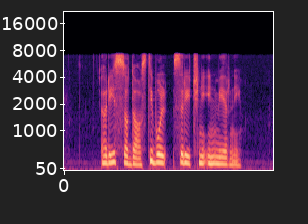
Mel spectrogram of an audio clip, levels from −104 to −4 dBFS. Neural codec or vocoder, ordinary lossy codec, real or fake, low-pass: none; none; real; 7.2 kHz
